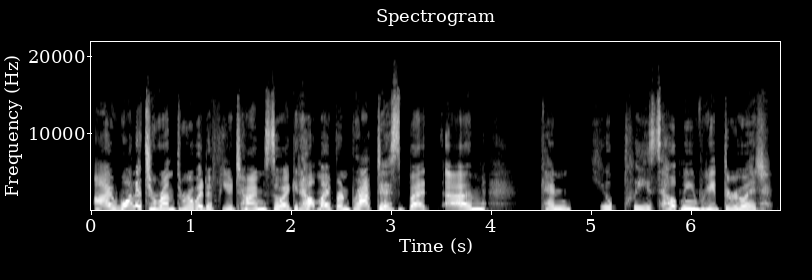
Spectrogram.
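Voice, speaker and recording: A woman's voice: extremely high pitch, moderate pace, a bit bright, dry recording, clean studio sound. A woman voicing a shy, prideful young goddess girl in an English-dubbed anime game, flustered and earnest but a little haughty. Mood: nervous, insistent.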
